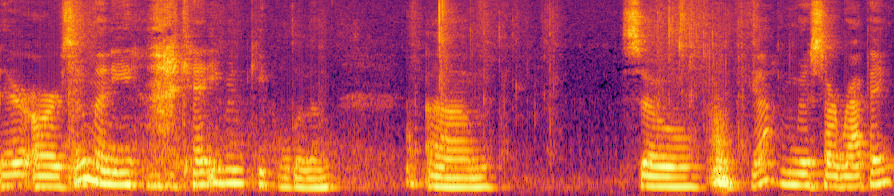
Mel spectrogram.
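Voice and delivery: soft, hushed talk dropping to a whisper. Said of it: "I have to talk a little bit quietly".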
